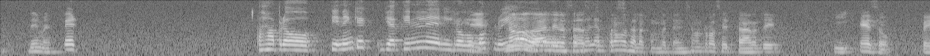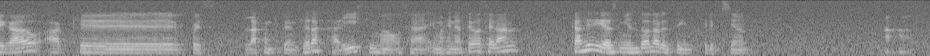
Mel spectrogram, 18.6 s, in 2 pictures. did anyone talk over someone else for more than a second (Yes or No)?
Yes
